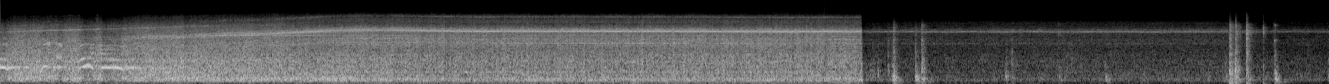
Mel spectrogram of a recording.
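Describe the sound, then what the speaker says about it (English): Jet engine blast on an RAF operating area: a loud, sustained broadband roar with a rising high whine, which cuts off abruptly to a quieter background broken by a few brief knocks. "jet blast is a particularly nasty problem"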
